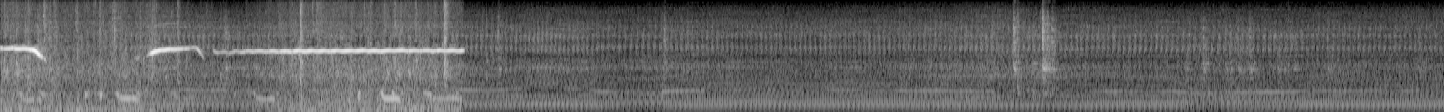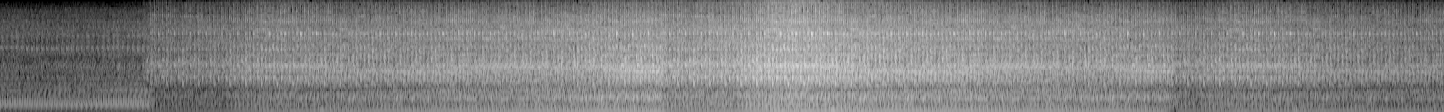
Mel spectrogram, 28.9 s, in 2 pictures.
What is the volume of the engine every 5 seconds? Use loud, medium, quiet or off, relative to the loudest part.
quiet, quiet, quiet, medium, loud, medium.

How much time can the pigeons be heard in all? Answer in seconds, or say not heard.
5 s.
